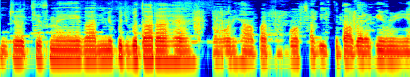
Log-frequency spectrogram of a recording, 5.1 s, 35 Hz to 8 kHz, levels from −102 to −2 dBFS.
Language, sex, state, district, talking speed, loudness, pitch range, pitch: Hindi, male, Uttar Pradesh, Muzaffarnagar, 210 wpm, -16 LUFS, 105-110 Hz, 110 Hz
